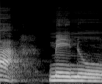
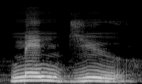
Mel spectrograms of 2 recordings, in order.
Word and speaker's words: menu: คำ แรก นะ คะ คำ แรก ออก เสียง ว่า นะ Men Men Men หน้า อ้า หา คำ ที่ 2 ออก เสียง ว่า ยู ยู รวม กัน เป็น เมนส์ you Men U หา ยก ตัว อย่าง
